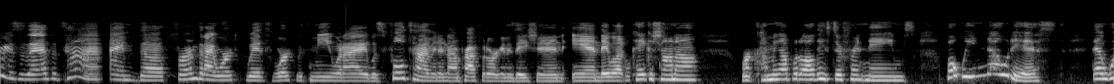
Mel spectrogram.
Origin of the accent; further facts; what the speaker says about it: New York City, New York, United States; I'm a Queens girl, born and raised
